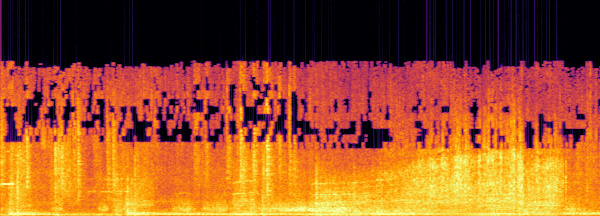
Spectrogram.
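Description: A racing car engine roars loudly, its pitch rising and dropping as it shifts gears.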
